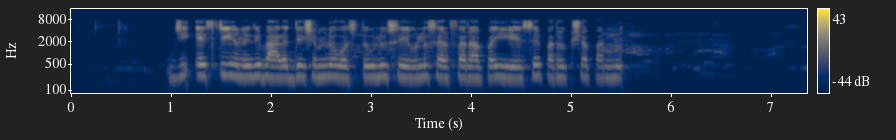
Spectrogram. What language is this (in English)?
Telugu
